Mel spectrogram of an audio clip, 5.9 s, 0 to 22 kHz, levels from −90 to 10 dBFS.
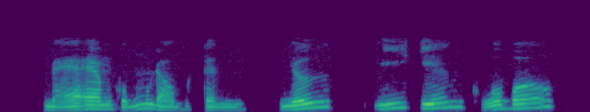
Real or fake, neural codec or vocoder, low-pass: real; none; 5.4 kHz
